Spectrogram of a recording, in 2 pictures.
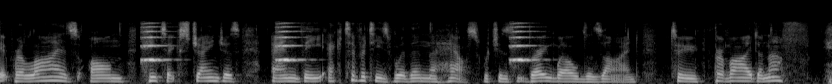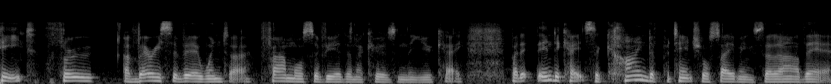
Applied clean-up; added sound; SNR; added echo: none; Bowed string instrument; -5 dB; none.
